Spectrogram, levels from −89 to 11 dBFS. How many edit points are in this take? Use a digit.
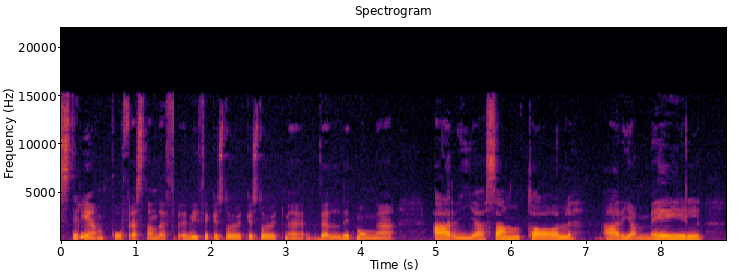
3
